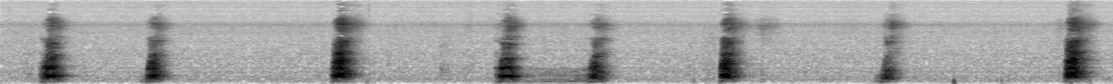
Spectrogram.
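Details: Pet Siberian Husky indoors barking at his own reflection in a television screen, as if trying to communicate with himself; eight short, sharp barks spaced one to two seconds apart, with quiet pauses between them.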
